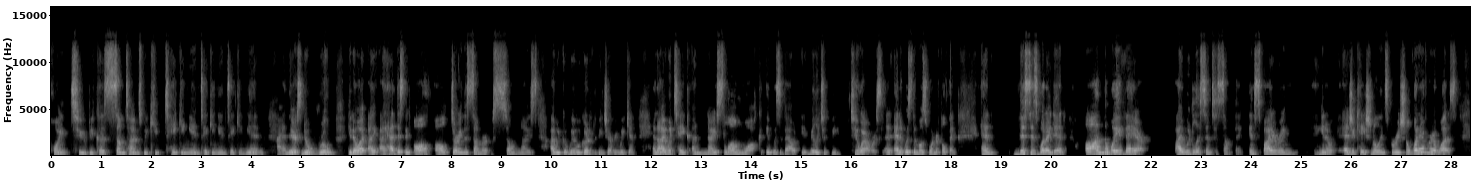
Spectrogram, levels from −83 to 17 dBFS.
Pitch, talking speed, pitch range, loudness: 190 Hz, 195 wpm, 170-210 Hz, -27 LUFS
